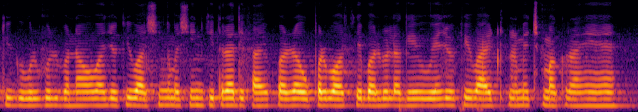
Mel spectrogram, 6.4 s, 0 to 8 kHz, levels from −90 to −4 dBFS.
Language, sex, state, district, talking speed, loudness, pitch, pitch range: Hindi, female, Chhattisgarh, Sukma, 280 wpm, -19 LUFS, 185 Hz, 180-190 Hz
